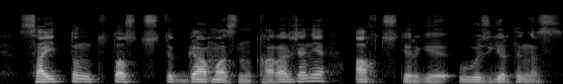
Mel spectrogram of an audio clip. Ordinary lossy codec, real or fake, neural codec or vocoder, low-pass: none; fake; vocoder, 22.05 kHz, 80 mel bands, Vocos; none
